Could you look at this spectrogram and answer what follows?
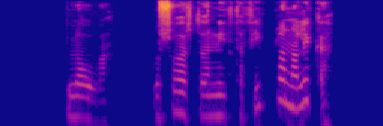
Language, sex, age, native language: Icelandic, female, 30-39, Icelandic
